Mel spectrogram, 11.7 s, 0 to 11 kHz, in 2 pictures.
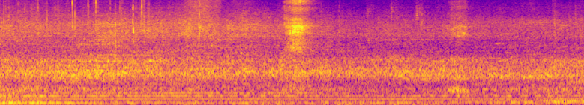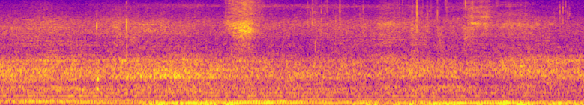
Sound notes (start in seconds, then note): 2.8 sniffs; 6.3 vehicles whirring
